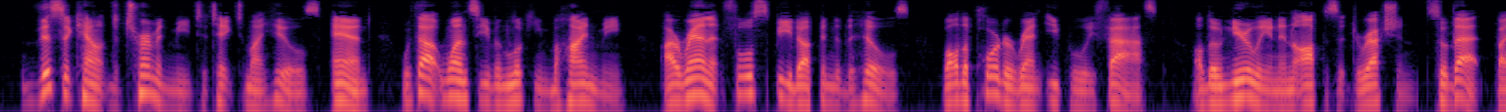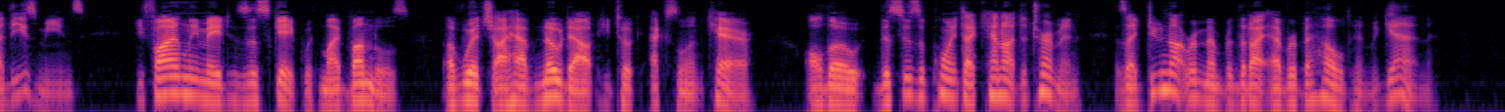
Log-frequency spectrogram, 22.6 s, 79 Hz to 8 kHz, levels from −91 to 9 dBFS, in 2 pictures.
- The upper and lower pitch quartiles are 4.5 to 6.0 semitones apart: Yes, wide, 5.5 semitones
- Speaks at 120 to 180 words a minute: No, fast, 205 wpm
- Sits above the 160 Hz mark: No, low, 120 Hz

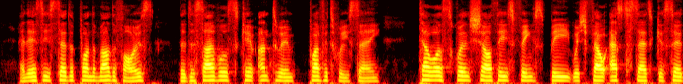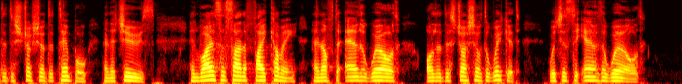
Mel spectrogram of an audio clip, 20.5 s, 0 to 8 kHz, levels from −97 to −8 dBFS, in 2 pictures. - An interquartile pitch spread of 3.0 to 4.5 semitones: No, narrow, 2.4 semitones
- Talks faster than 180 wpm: Yes, average, 190 wpm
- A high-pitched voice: No, low, 135 Hz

